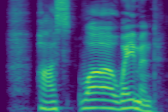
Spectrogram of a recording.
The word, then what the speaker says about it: Waymond: Waymond Yeah, yeah, Raymond with the W. with is it actually pronounced with a W?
